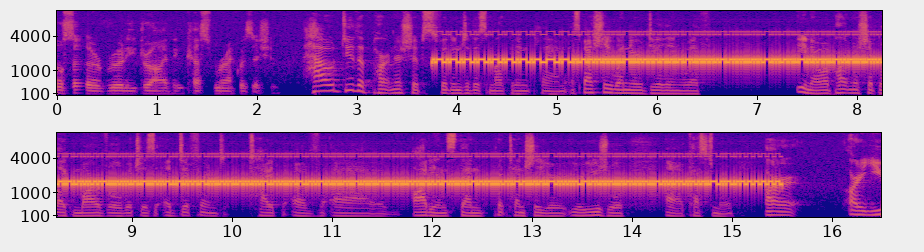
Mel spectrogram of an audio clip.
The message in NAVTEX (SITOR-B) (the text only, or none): THEY DEVELOPED THEIR OWN RITUALS, AND WERE STRONGLY ANTICLERICAL.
